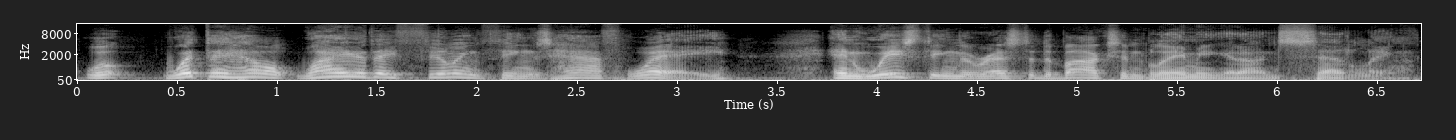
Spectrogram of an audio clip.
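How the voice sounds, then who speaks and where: A man's voice: a little high, wildly swooping pitch, normal speed, vocal fry, darkish tone. A man co-hosting a talk show, ranting in an exasperated, mocking way and laughing at his own jokes. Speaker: co-host. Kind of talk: casual comedic rant. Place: radio studio.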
